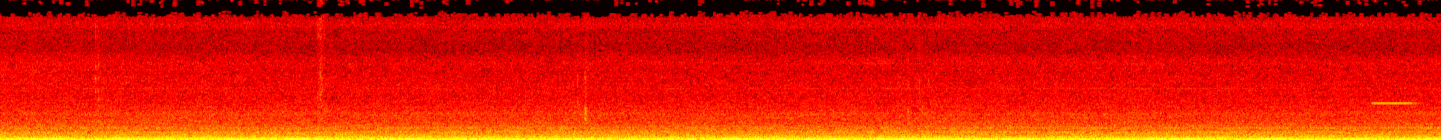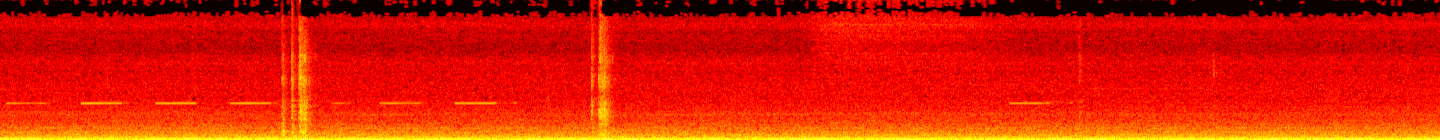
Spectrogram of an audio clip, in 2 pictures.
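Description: Steady low rumble of a train, even throughout. Midway comes a run of short, evenly spaced high beeps lasting about six seconds, with two sharp clicks three seconds apart.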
